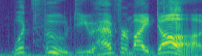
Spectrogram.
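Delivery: passing video game orc voice, barked. Describing a video game NPC remark to a friend, Oblivion orc voice. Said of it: "Is that your Oblivion voice?".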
